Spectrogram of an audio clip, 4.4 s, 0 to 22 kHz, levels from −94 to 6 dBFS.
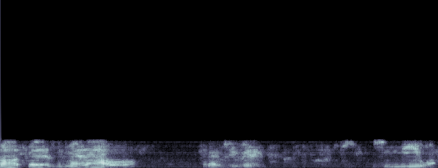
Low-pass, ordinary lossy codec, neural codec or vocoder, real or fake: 3.6 kHz; none; vocoder, 22.05 kHz, 80 mel bands, HiFi-GAN; fake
